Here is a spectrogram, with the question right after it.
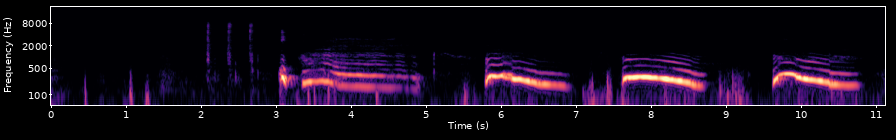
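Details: Toy Pomeranian, curious and playing inside a cage at home in Kathmandu, Nepal, giving four drawn-out whining cries that slide downward, each lasting about a second, with soft clicks and a voice calling its name between them.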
